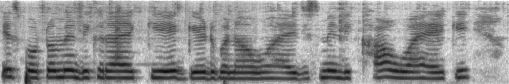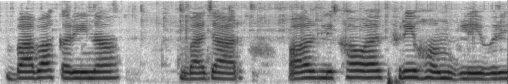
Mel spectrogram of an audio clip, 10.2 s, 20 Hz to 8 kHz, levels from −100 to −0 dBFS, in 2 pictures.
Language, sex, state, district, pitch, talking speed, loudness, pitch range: Hindi, female, Jharkhand, Deoghar, 230 Hz, 165 wpm, -15 LUFS, 220-250 Hz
